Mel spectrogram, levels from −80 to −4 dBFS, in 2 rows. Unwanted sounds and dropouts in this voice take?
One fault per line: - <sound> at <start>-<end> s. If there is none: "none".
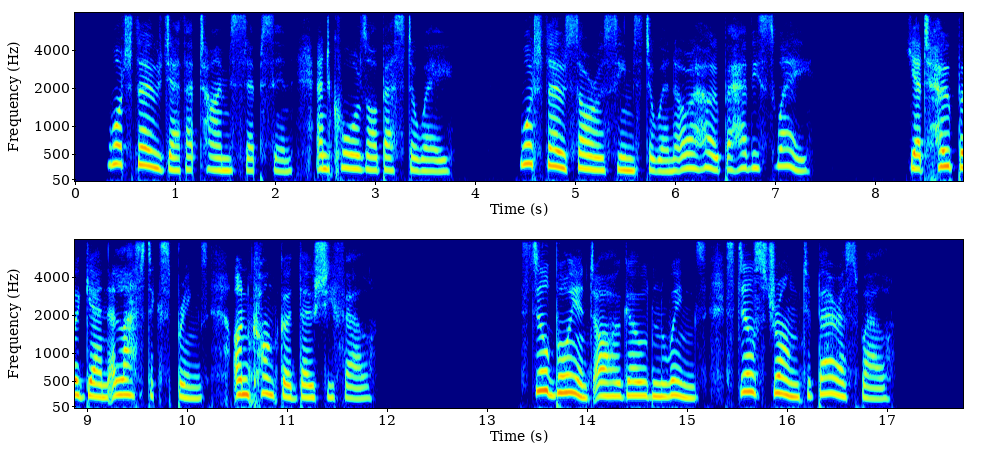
none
